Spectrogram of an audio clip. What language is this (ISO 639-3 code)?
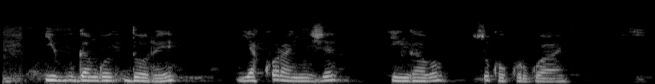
kin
